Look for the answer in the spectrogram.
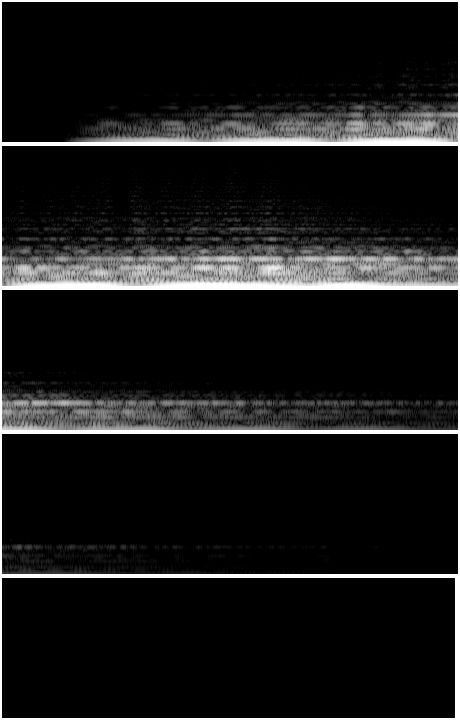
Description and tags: a synth pad chord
